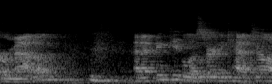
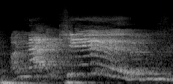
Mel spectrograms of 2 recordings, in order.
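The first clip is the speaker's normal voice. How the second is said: put-on higher, louder, slow offended child; indignant kid; 8 dB louder, much slower than usual. Kid correcting the daycare worker, indignant higher and louder. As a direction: protest like an insulted five-year-old. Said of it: "immediately he's like".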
